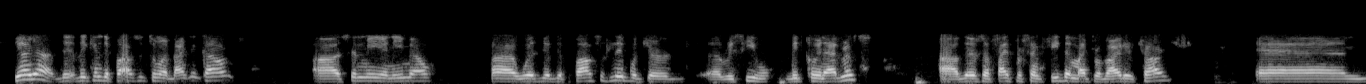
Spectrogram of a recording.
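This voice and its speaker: With an American accent, a man talks at a moderate pace and a fairly high pitch, using ordinary pitch variation and long, frequent pauses. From California. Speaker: network marketer. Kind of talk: sales pitch. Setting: video call. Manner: halting.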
